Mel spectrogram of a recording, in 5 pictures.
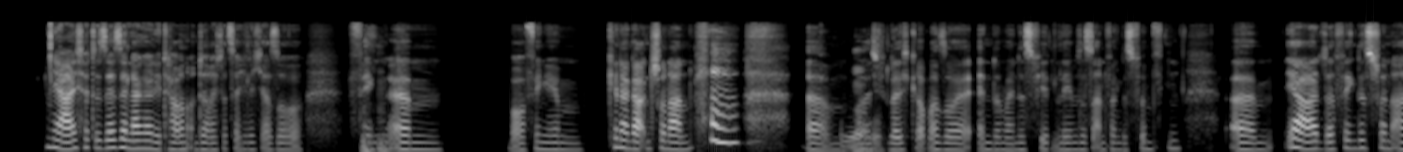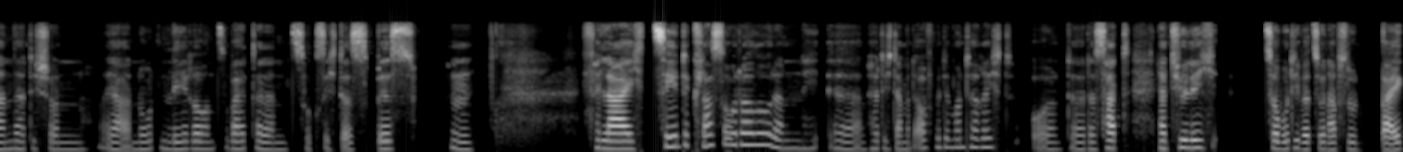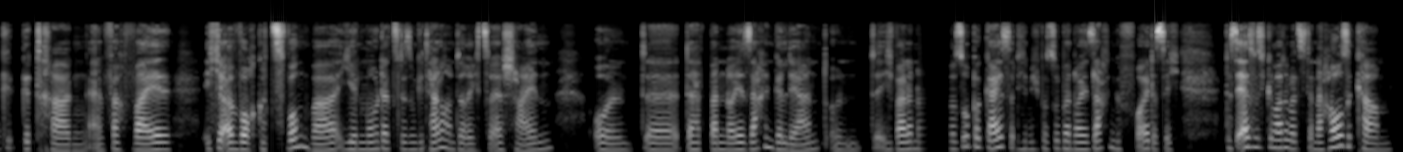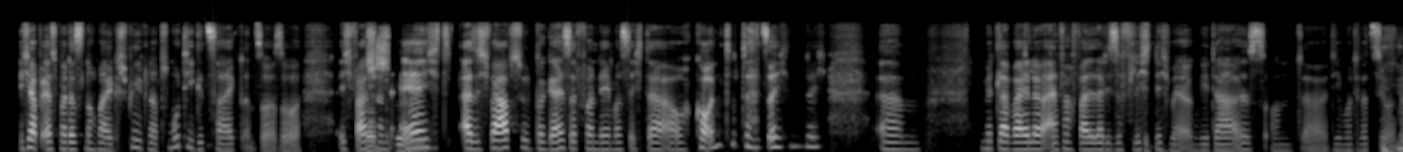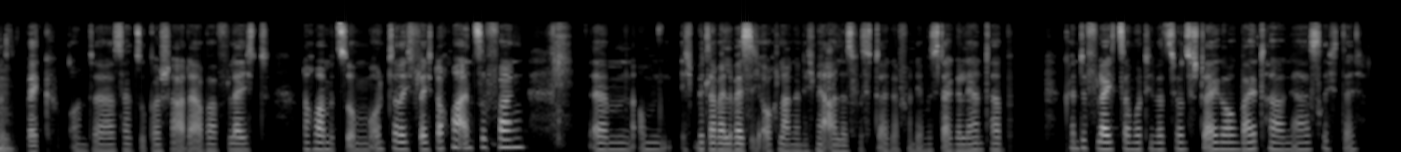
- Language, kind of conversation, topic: German, advice, Wie finde ich Motivation, um Hobbys regelmäßig in meinen Alltag einzubauen?
- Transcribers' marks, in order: giggle; unintelligible speech; laughing while speaking: "konnte tatsächlich"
